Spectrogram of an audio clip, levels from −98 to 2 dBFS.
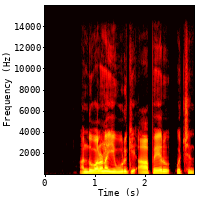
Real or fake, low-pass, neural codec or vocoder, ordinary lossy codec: real; 14.4 kHz; none; none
